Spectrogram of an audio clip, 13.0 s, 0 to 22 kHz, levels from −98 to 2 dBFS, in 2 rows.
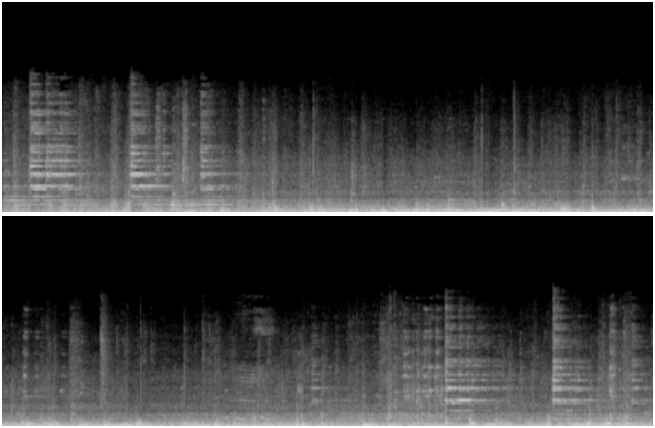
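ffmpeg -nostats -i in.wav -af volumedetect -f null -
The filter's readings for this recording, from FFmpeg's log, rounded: mean_volume: -23.2 dB
max_volume: -11.4 dB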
